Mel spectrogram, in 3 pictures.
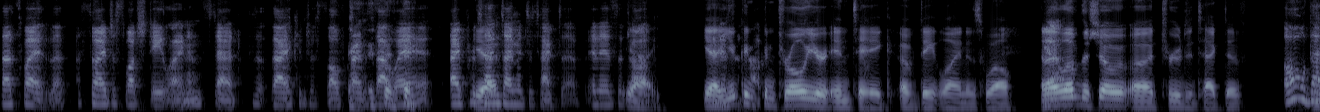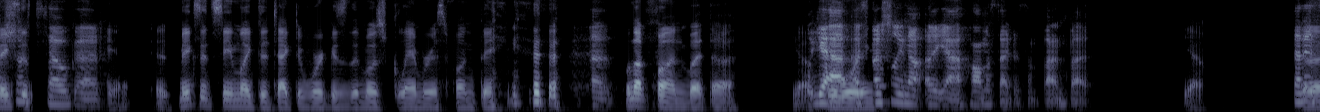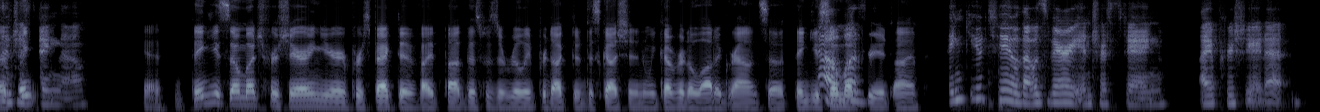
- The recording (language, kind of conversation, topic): English, unstructured, Beyond the paycheck, how do you decide what makes a job worth the money for you?
- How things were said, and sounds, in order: other background noise; laugh; laugh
